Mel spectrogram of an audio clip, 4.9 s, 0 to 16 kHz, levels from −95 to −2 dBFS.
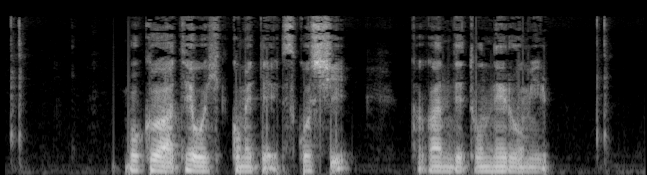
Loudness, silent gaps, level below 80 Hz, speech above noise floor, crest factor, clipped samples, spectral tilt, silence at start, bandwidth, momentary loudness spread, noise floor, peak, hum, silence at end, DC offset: -26 LUFS; none; -46 dBFS; 46 dB; 20 dB; under 0.1%; -4.5 dB/octave; 0.95 s; 11.5 kHz; 12 LU; -71 dBFS; -8 dBFS; none; 0.75 s; under 0.1%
